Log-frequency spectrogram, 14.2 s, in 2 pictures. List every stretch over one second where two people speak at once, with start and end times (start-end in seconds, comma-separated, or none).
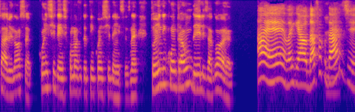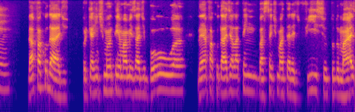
none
